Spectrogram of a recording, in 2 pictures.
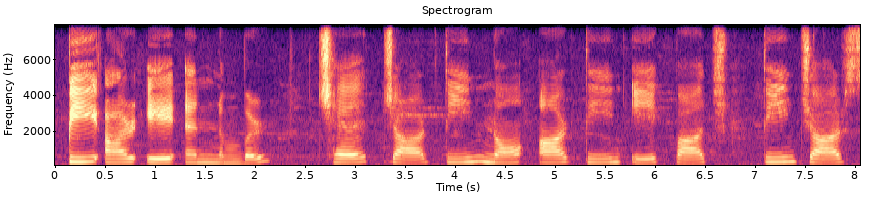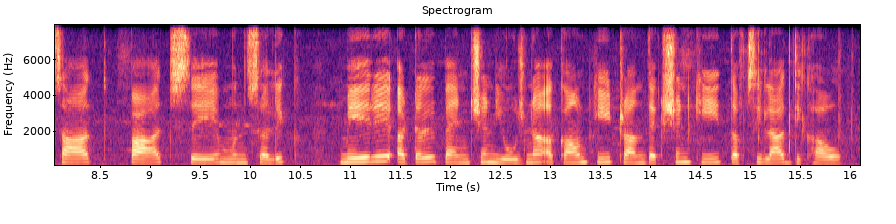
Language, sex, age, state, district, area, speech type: Urdu, female, 18-30, Delhi, East Delhi, urban, read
